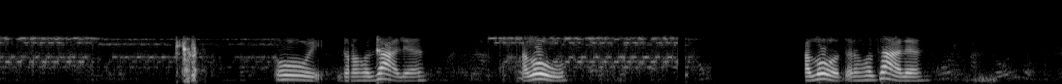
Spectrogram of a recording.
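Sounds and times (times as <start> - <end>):
telephone ringing: 0.0 - 2.8, 4.9 - 7.0
speech: 2.8 - 4.4, 5.2 - 5.8, 8.0 - 9.4.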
